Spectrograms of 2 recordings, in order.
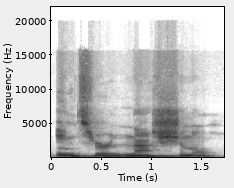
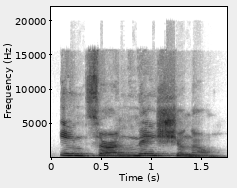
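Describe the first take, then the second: First: "International" with NASH in the middle; short A as in "gnat" inside "International"; correct pronunciation. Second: "international" with NAY in the middle; long A as in "nation" inside "international"; wrong pronunciation. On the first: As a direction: say "International" as inter-NASH-unal, slow and measured. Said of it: "let's pronounce the right things". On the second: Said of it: "Some people say". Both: Shown as a demonstration.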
